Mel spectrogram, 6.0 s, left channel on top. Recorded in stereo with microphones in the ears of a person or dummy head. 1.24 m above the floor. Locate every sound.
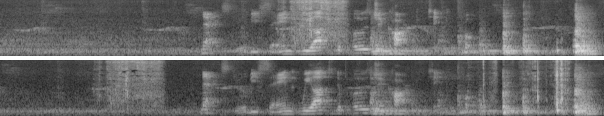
2.0 s a man speaking: 55° right (ahead or behind), 0.9 m; by 4.7 s 25° left (ahead or behind), 1.7 m
3.7 s running footsteps: 60° right (ahead or behind), 3 m; by 6.0 s 50° right (ahead or behind), 3 m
